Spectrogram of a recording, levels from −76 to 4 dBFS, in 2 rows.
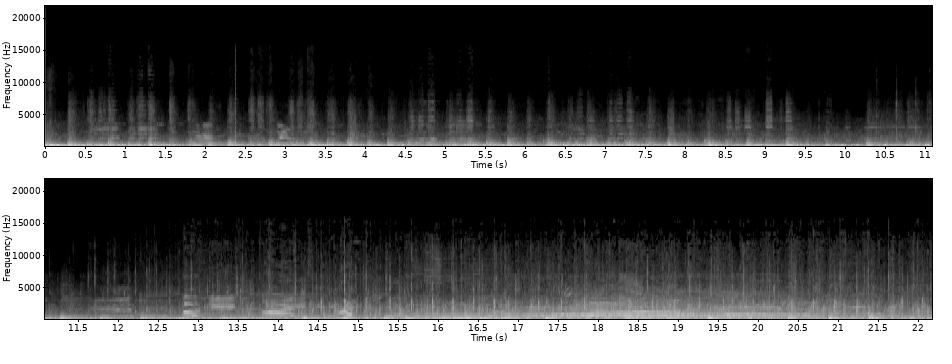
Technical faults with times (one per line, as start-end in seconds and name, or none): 2.37 repeated buffer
